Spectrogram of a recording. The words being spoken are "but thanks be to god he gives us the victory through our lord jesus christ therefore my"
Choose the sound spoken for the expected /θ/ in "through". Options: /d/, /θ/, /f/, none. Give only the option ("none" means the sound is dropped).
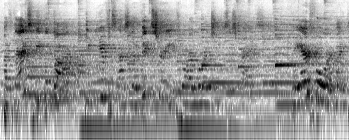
/f/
